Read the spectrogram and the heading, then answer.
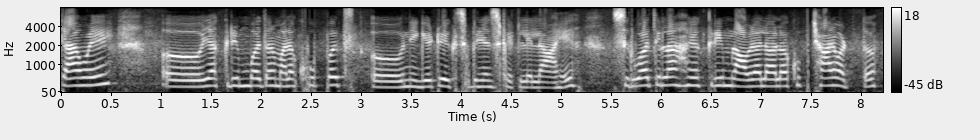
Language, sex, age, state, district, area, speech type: Marathi, female, 18-30, Maharashtra, Thane, urban, spontaneous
